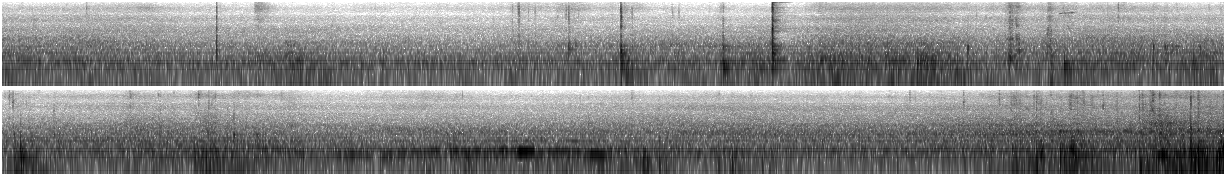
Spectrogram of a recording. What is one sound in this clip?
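Raindrops tap against a window.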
